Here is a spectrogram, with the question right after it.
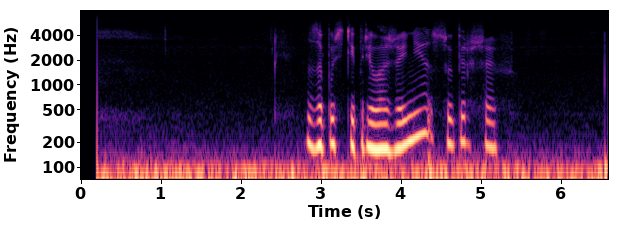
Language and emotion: Russian, neutral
